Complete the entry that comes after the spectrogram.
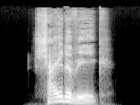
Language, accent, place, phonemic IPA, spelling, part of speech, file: German, Germany, Berlin, /ˈʃaɪ̯dəˌveːk/, Scheideweg, noun, De-Scheideweg.ogg
- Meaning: crossroads (decisive turning point)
